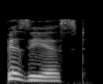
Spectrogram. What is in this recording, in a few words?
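"busiest", British English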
